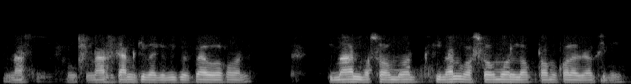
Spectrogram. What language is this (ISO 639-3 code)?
asm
